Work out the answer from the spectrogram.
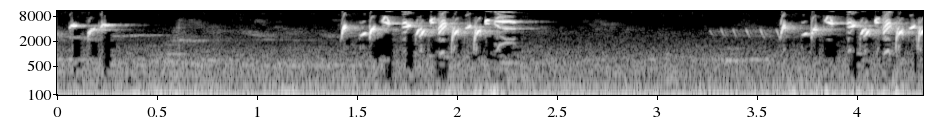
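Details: European goldfinch singing in Algeria, 2017: three bursts of rapid, high, liquid twittering and tinkling notes, each under a second long and separated by short pauses, over a faint low background rumble.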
